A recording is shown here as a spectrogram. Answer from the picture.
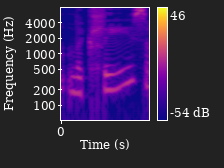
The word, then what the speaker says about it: Maclise: The title of the CD, Unrepentant Geraldines, comes from an etching, I understand, by a 19th century Irish artist named Daniel MacLise. Am I saying that right? – Yes, you are.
